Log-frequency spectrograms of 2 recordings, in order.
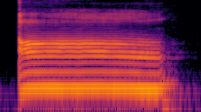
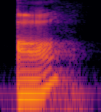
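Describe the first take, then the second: First: The pitch stays high and level. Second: The pitch rises from middle to high. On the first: "First tone high" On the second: "Second tone rising"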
